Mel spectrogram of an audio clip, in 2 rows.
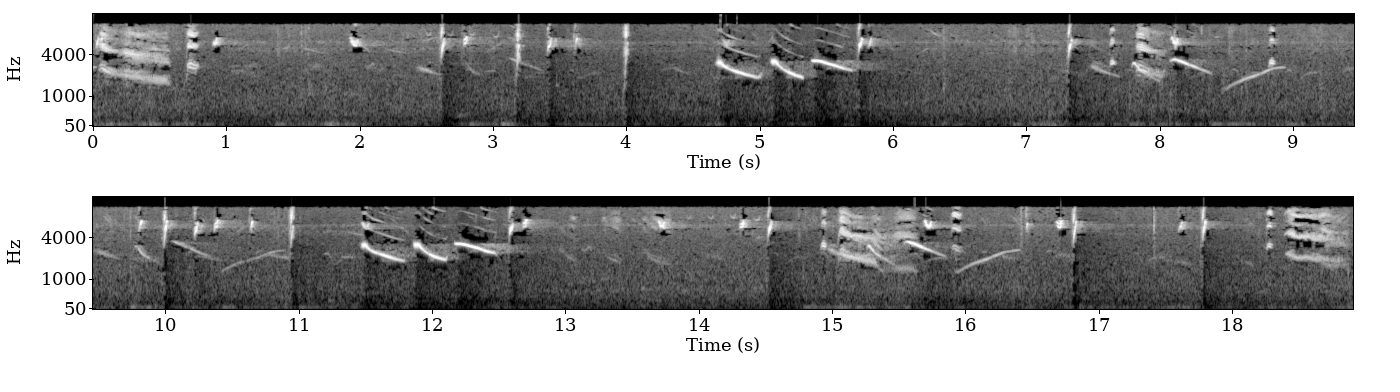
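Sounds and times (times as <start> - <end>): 
Green-winged saltator whistling song: 0.0 - 6.0, 7.3 - 18.8.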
